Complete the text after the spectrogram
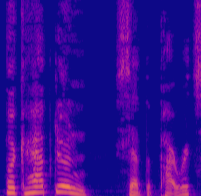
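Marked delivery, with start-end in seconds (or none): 0.0-0.9 high-pitched startled exclamation; surprised pirate. A narrator's reading. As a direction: blurt it high, in astonishment. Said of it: "staring at each other in surprise".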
